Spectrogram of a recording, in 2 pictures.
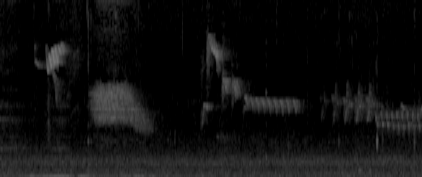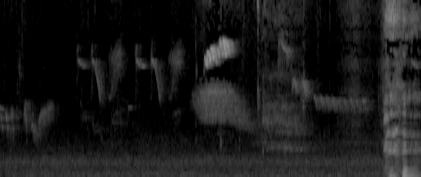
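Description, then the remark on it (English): A magpie at the top of a conifer in a garden sings in scattered bursts of high, scratchy chirps and warbling phrases over a steady background hiss, ending with a sharper, louder flurry of notes. “No, my friend, your song is nothing like as nice as the wee bird that was there before you.”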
